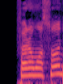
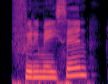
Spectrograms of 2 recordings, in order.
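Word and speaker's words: Freemason: فراماسون یا بهتر تلفظش کنیم فریمیسن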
